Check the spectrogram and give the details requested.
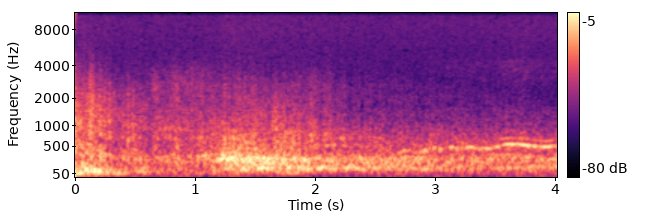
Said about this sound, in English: Take cover. There's a storm front coming.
